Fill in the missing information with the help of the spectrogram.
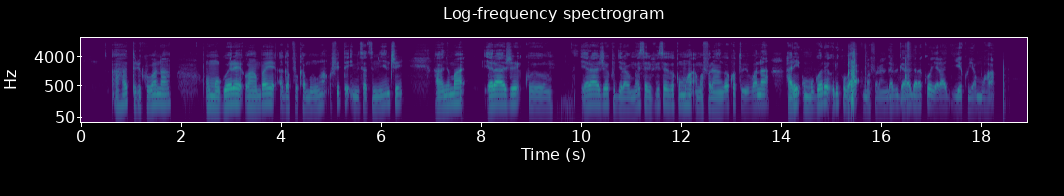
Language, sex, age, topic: Kinyarwanda, male, 18-24, finance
